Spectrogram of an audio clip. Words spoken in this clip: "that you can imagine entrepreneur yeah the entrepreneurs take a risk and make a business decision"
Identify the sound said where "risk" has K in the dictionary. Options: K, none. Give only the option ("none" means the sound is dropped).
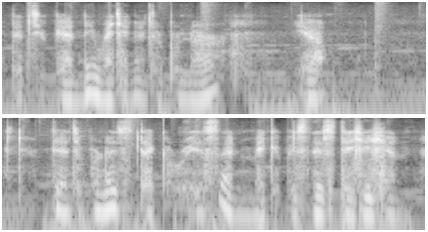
none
